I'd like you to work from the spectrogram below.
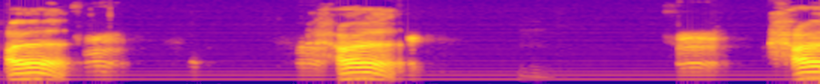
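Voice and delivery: হা breathed out gently, no pressure from the throat; an easy, light হা; soft unpressed ha. Shown as a demonstration. Teacher modelling the soft হা without pressure. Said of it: "আপনি চাপ দিয়ে উচ্চারণ করবেন না".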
